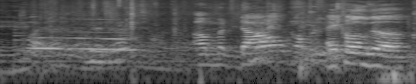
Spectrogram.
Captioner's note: voiceover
